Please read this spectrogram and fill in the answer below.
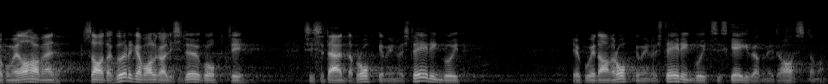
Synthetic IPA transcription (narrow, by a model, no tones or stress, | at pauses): kume̞t̪ɑɦɑme̞sɑːd̪ɑkɤrɡ̥e̞pɑlɡ̥ɑlisit̪ø̞ːko̞ht̪i | sisːe̞t̪æɦænd̪ɑb̥ro̞hke̞minve̞st̪e̞ːɾiŋɡ̥ujd̪̥ | jɑkujmeɑɦɑme̞ɾo̞hkeminve̞st̪e̞ːɾiŋɡ̥ujd̪̥siske̞ːɡ̥ipeɑb̥ne̞jd̪̥rɑɦɑst̪ɑmɑ̰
